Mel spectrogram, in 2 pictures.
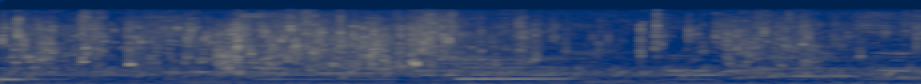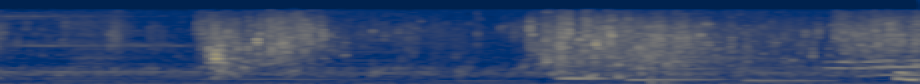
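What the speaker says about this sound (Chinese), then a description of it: "姐姐给你冲水啊。" Water splashes and trickles as it is poured over a girl in a drama scene, arriving in several uneven bursts over a low watery background, fairly soft and close.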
